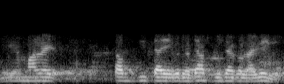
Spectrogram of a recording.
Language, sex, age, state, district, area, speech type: Nepali, male, 18-30, West Bengal, Alipurduar, urban, conversation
